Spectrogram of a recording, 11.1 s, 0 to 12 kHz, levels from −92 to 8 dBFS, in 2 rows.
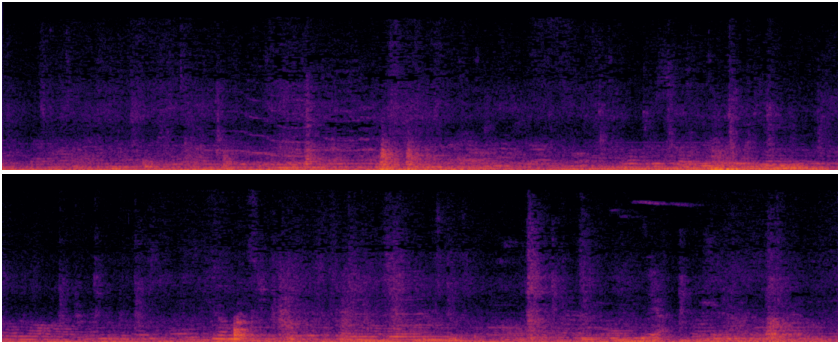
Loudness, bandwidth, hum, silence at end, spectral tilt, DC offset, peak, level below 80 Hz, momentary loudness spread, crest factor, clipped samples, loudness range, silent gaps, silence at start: -36 LUFS; 10.5 kHz; none; 0 s; -8 dB/octave; under 0.1%; -14 dBFS; -38 dBFS; 9 LU; 18 dB; under 0.1%; 3 LU; none; 0 s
